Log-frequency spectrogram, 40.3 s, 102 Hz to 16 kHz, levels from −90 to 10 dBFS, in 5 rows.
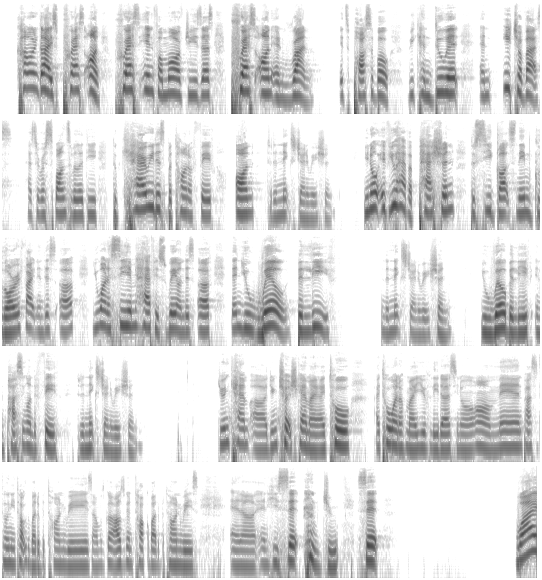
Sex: female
